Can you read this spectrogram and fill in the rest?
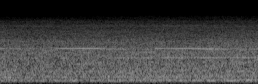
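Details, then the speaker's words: K20-swapped Honda Jazz/Fit, electric radiator cooling fan with ignition on, after running a wire to the fan switch and correcting reversed fan wiring: even steady whoosh with faint high hum, no rattle or scrape; fan running normally. "there is the fan switch so we've had to run a wire to that fan switch and then also check that the fun wiring was the right way around which it wasn't"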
